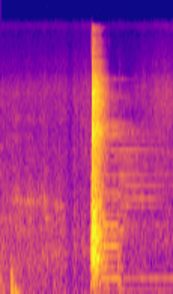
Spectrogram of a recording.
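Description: A single sharp knock about a second in, with a ringing tone that fades over about a second and a half. It comes from the wooden block handle and wall panel of a fold-up bed being pulled.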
